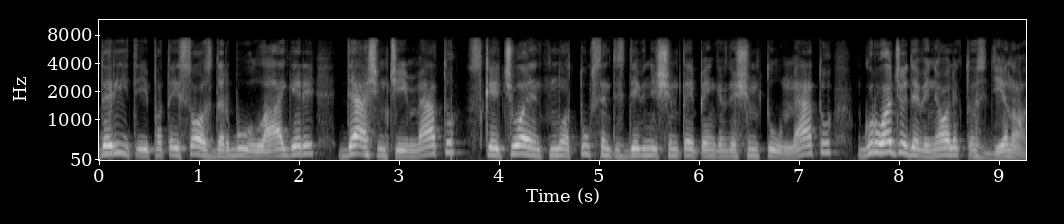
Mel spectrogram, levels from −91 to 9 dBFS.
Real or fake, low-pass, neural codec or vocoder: real; 7.2 kHz; none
